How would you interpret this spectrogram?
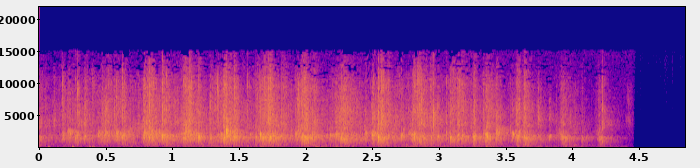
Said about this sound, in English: why don't you give him a round of applause to do the official welcome.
